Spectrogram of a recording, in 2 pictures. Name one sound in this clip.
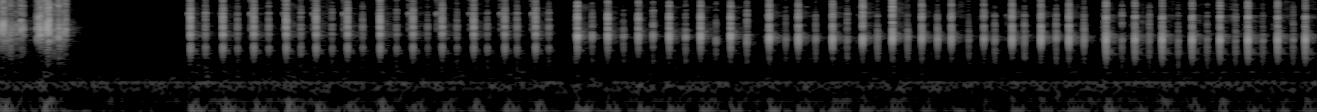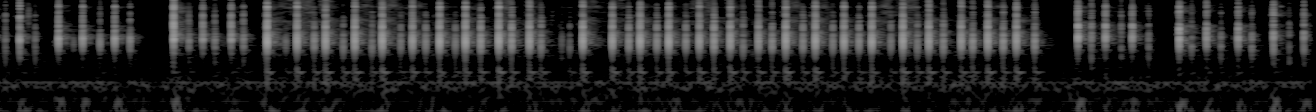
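Keys on a mechanical keyboard click rapidly one by one.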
